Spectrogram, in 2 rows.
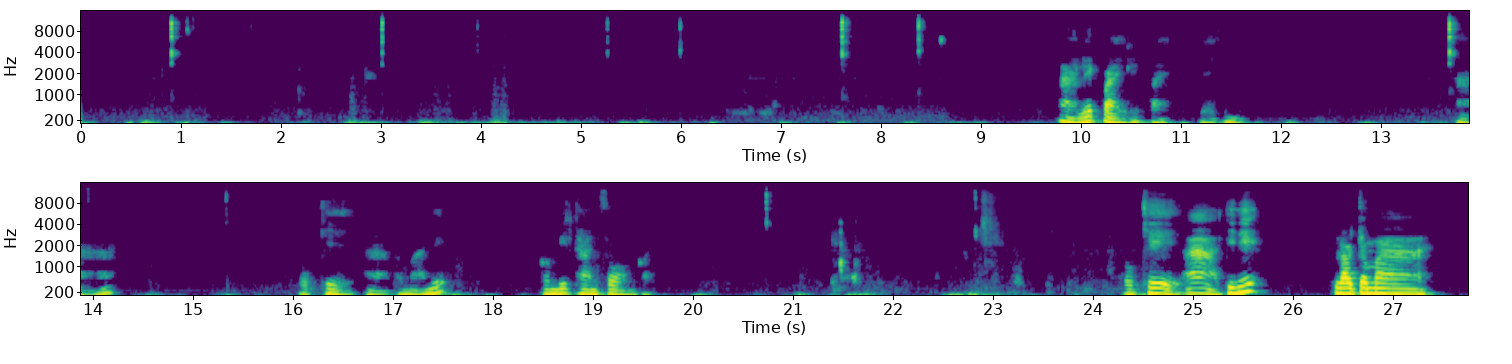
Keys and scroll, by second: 2.0 Return.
